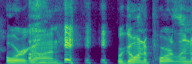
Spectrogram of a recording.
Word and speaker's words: Oregon: I said it how it's pronounced. Oregon.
